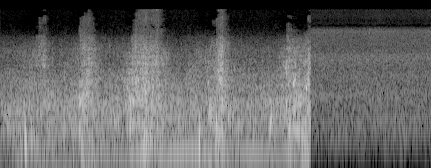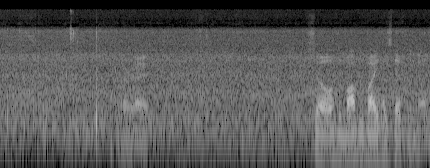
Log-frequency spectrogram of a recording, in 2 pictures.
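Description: Shallow stream water splashing and sloshing around wading legs in a run of loud surges, stopping abruptly a little over four seconds in. A quieter steady rush of flowing water follows, with a faint voice near the end.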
